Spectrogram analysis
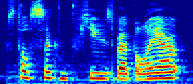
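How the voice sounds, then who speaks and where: A woman's voice: a little high, little pitch movement, normal speed, soft background music. A woman whose first language is German, chatting casually with viewers while she streams, hesitant and full of fillers and small laughs.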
